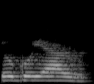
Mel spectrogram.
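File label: "dogoyaro", Nigerian Pidgin, female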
